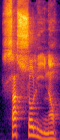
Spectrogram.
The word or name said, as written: sassolino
